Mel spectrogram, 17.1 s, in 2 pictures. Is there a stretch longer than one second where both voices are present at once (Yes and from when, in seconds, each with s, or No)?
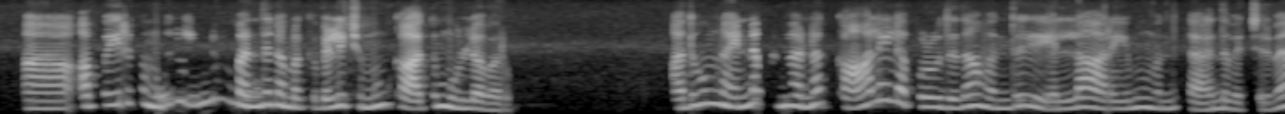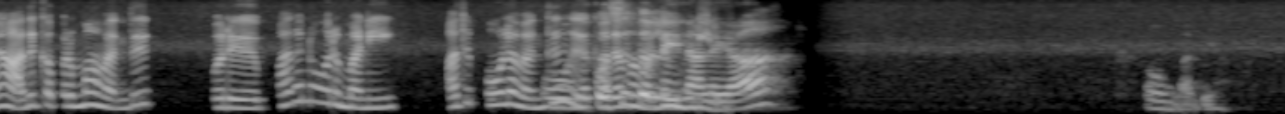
Yes, from 12.2 s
